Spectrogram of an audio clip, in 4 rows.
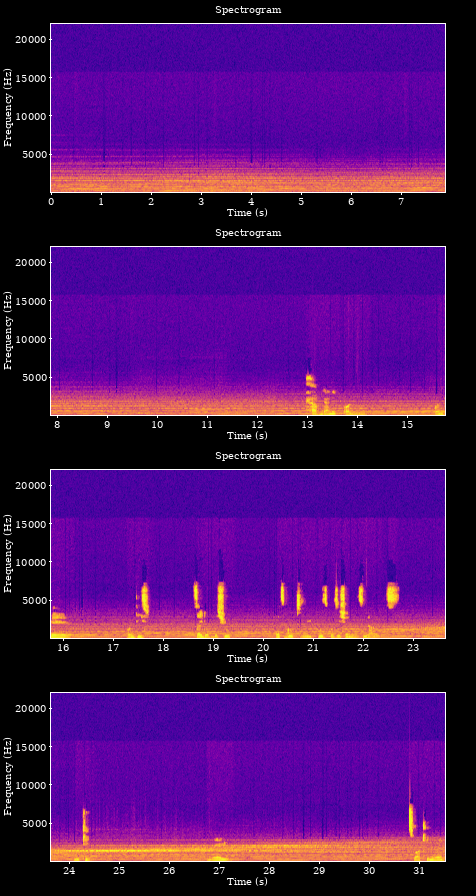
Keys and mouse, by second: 0.0 click, 0.6 click, 1.5 click, 2.5-5.8 drag, 7.5-9.0 drag, 11.2 middle click, 11.9-12.3 shift+middle drag, 14.3-15.2 middle drag, 18.6 click, 19.8 click, 20.8 shift+middle click, 24.3 click, 25.5-26.0 middle drag, 26.7-27.0 middle drag, 27.2-27.5 shift+middle drag, 27.6-28.6 middle drag, 30.2-30.7 middle drag, 31.3 shift+middle drag.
